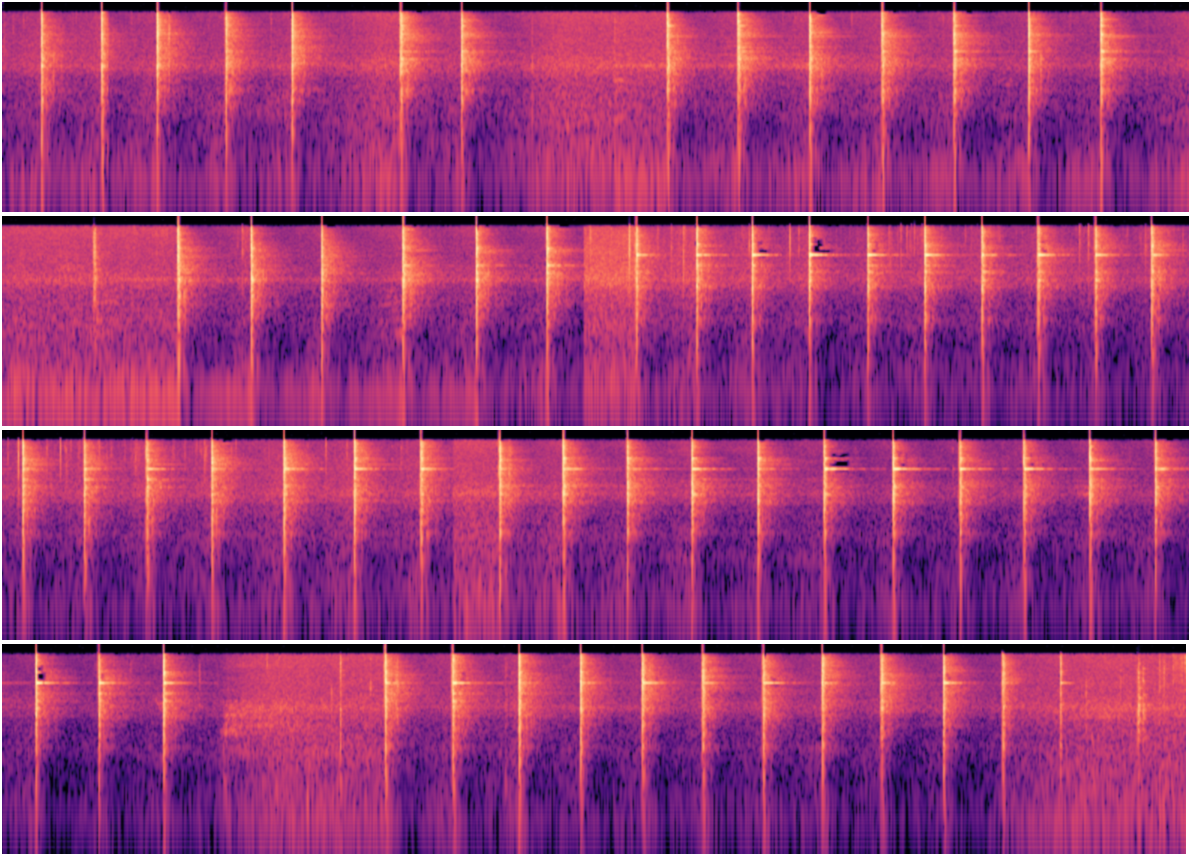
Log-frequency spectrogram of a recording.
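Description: Hand hammer striking a red-hot leaf-spring steel blade on a steel block anvil while forging the edge bevels: steady blows about two a second, broken by a few short pauses. Through the middle stretch each blow has a high ring.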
